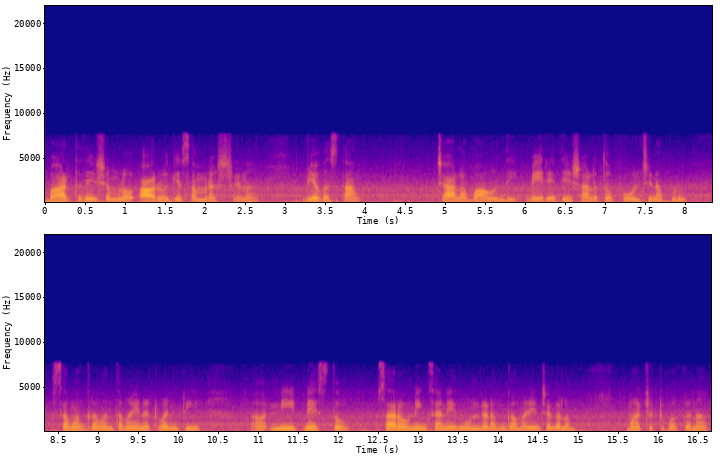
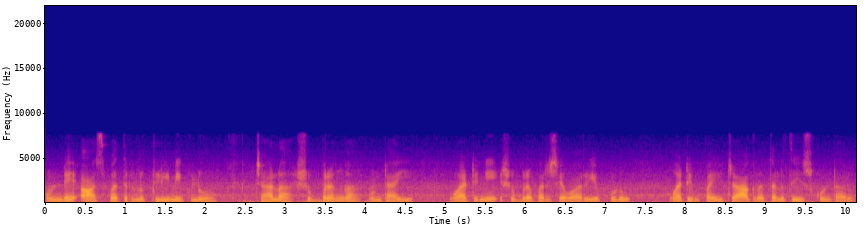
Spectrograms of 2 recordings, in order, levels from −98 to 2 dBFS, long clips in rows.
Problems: constant background noise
